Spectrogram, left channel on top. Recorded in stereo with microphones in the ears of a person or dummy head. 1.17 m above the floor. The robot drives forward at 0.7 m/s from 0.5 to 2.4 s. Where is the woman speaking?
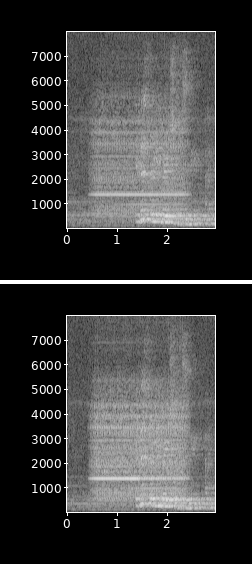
10° right (ahead or behind), 2.5 m; by 2.9 s 5° right (ahead or behind), 3 m.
